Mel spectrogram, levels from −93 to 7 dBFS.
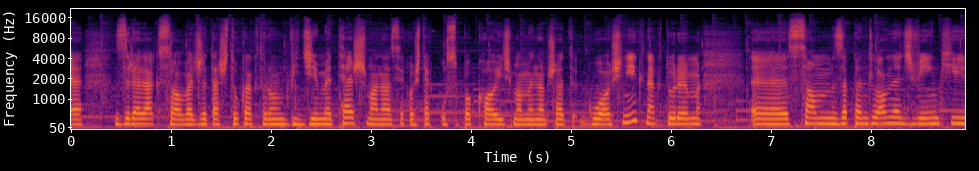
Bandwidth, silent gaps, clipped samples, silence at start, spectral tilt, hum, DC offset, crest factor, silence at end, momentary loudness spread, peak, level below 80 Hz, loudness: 17 kHz; none; under 0.1%; 0 s; -5 dB/octave; none; under 0.1%; 16 dB; 0 s; 5 LU; -8 dBFS; -46 dBFS; -24 LUFS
